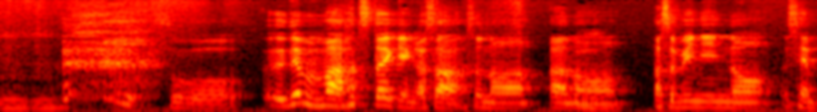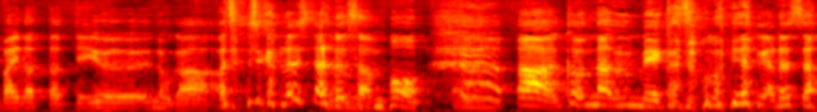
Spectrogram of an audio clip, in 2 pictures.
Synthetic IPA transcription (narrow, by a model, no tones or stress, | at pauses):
soː | d̪e̞mo̞maːɦat͡sɨ̥t̪aikẽ̞ŋɡasaso̞no̞ano̞ | aso̞bʲiɲ̟ĩnːo̞sẽ̞mpaid̪at̪ːat̪ːe̞jɯ̟ːno̞ɡaa̰t̪ḁɕi̥kaɾaɕi̥t̪aɾasamoː | akõ̞nːaɯ̟̃mːe̞ːkat̪o̞ːmo̞inaɡaɾasa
